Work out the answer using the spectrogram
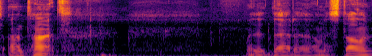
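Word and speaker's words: entente: on taunt I didn't I always said it was intente until you know I read Stalin saying it and then I looked it up and it's on taunts whether that on the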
